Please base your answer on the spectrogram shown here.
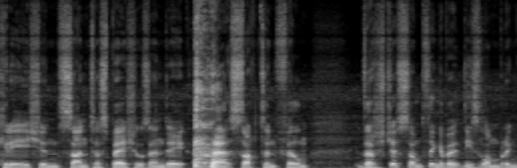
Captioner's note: cough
